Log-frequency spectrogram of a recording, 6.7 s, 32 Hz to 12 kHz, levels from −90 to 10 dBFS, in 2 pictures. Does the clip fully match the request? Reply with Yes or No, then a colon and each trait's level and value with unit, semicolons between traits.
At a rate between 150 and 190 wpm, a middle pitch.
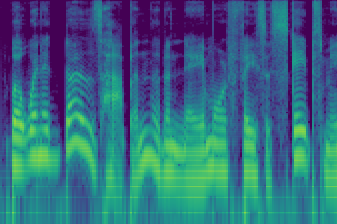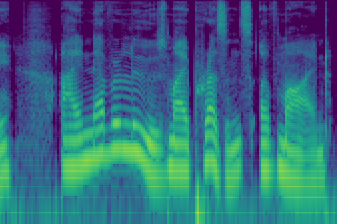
Yes: average, 170 wpm; medium, 145 Hz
